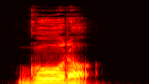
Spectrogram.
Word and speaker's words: guro: Word for word it's guro si John sa pamantasan. Guro si John sa pamantasan. Guro si John sa pamantasan. The first word is guro. Guro. Guro. Guro is spelled as G-U-R-O.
